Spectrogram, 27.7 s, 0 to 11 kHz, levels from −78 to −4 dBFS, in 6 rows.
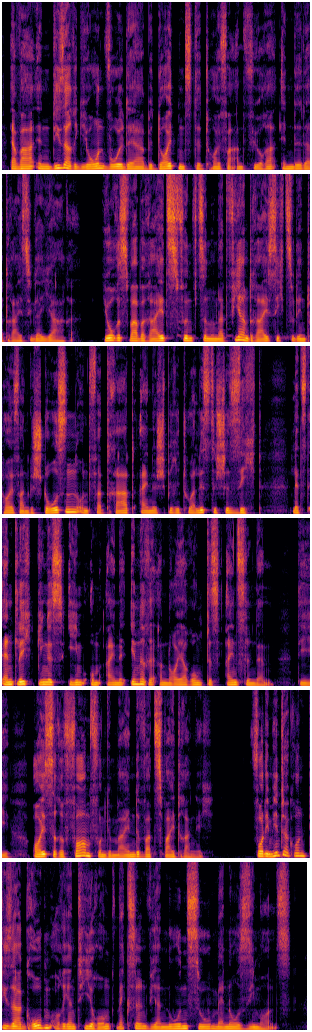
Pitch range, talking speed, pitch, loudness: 115-140 Hz, 120 wpm, 125 Hz, -22 LUFS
